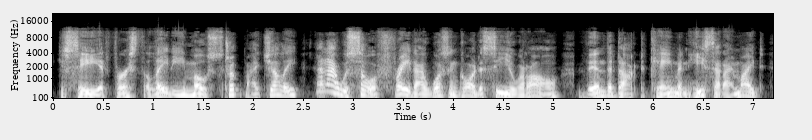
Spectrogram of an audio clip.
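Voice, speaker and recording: A man's voice: medium pitch, sing-song, a little fast, few pauses, dry recording, studio quality. A man voicing an eager, chattering little girl in an audiobook. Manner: eager, breathless and bubbly.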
